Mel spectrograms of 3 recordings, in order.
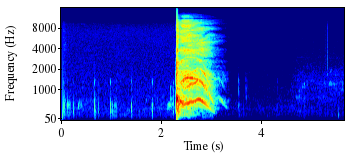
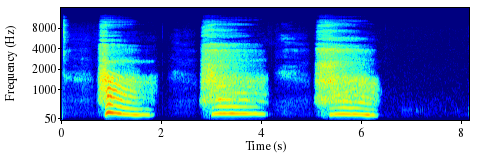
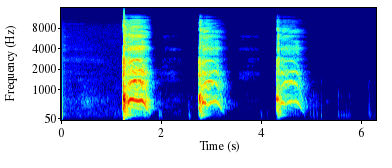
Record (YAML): cough_length: 5.7 s
cough_amplitude: 32768
cough_signal_mean_std_ratio: 0.25
exhalation_length: 8.2 s
exhalation_amplitude: 13209
exhalation_signal_mean_std_ratio: 0.5
three_cough_length: 6.3 s
three_cough_amplitude: 32768
three_cough_signal_mean_std_ratio: 0.27
survey_phase: alpha (2021-03-01 to 2021-08-12)
age: 45-64
gender: Female
wearing_mask: 'No'
symptom_none: true
smoker_status: Ex-smoker
respiratory_condition_asthma: false
respiratory_condition_other: false
recruitment_source: REACT
submission_delay: 1 day
covid_test_result: Negative
covid_test_method: RT-qPCR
